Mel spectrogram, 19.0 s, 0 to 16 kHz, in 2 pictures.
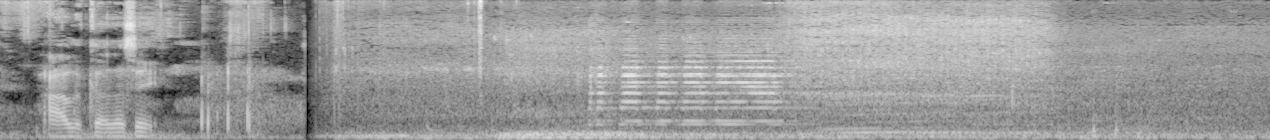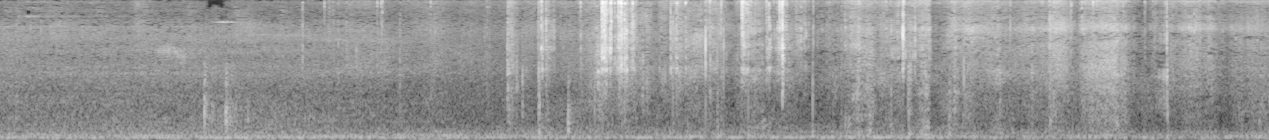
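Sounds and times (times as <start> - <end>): traffic noise: 0.0 - 19.0
vehicle engine rumbling: 0.0 - 19.0
car horn blast: 4.3 - 6.2.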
